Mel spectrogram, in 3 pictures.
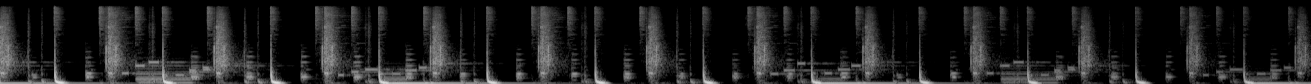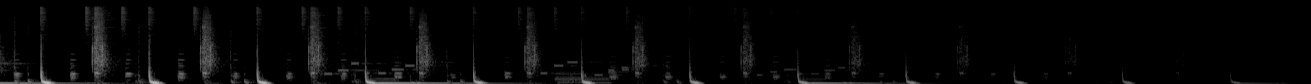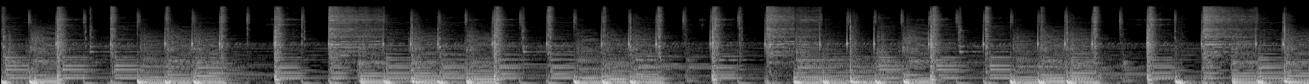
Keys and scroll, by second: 0.8 F4, 3.8 F3, 7.3 F3, 7.9 ctrl+z, 10.3 ctrl+z, 12.0 F3, 13.6 ctrl+r, 15.0 ctrl+r, 16.8 ctrl+r, 17.9 F3, 18.7 ctrl+r, 19.9 ctrl+r, 22.8 ctrl+r, 25.1 F4, 27.5 F3, 28.5 F3, 29.0 ctrl+r, 29.6 F3, 30.7 F4, 31.4 ctrl+c, 37.0 F4.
